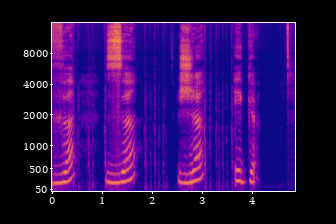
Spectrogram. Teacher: À côté de ça, on a les consonnes voisées, c'est-à-dire que ce sont certes des consonnes, mais on les prononce en faisant vibrer les cordes vocales.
